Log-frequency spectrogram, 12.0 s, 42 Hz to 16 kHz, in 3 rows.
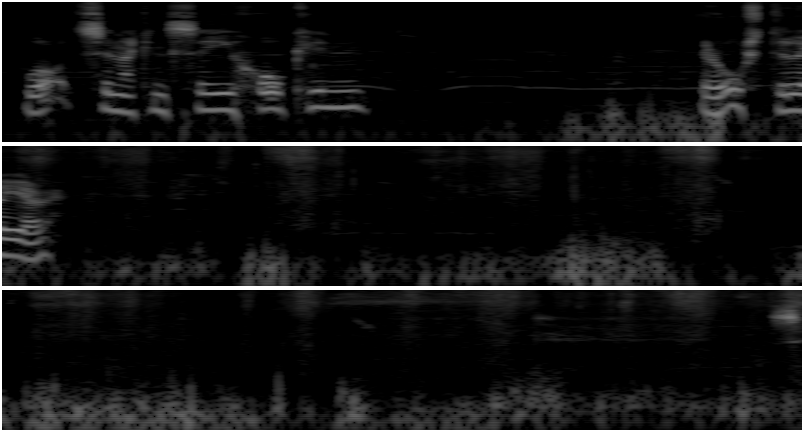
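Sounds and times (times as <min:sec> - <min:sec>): wind buffeting microphone: 0:02.5 - 0:12.0
footsteps through long grass: 0:03.8 - 0:12.0.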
